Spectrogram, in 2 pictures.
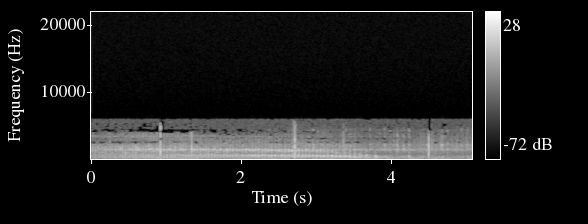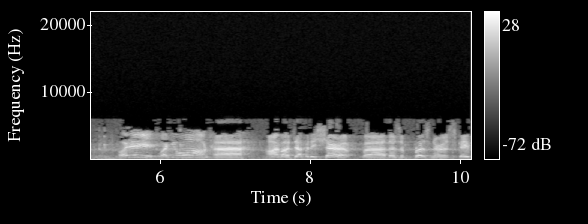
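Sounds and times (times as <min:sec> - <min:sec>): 
car engine running: 0:00.0 - 0:05.5
speech: 0:05.6 - 0:10.1.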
